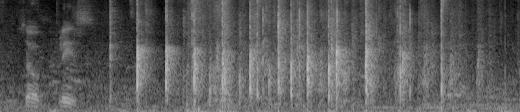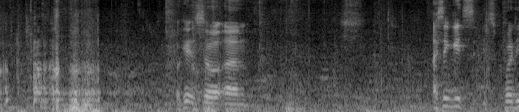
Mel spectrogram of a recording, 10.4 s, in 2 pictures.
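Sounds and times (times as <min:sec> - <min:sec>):
speech: 0:00.2 - 0:02.2, 0:05.6 - 0:06.3, 0:07.0 - 0:07.8, 0:09.6 - 0:10.3
audience clapping: 0:01.0 - 0:05.5.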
